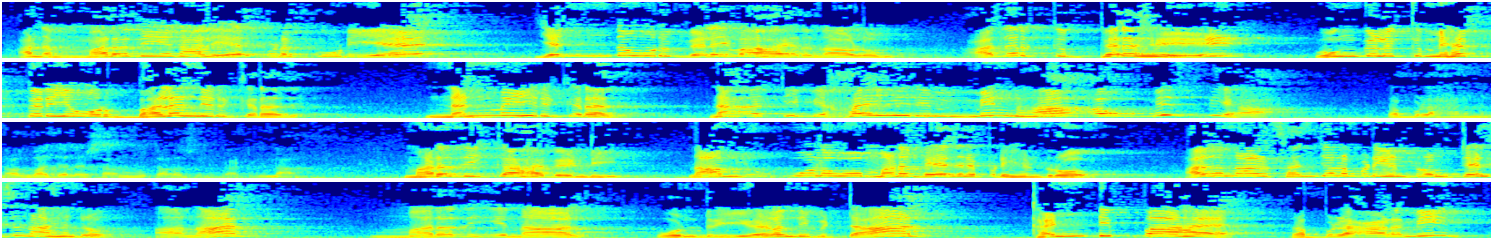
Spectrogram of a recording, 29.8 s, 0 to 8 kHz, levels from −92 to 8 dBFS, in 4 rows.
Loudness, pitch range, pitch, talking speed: -17 LUFS, 225-340 Hz, 290 Hz, 95 wpm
